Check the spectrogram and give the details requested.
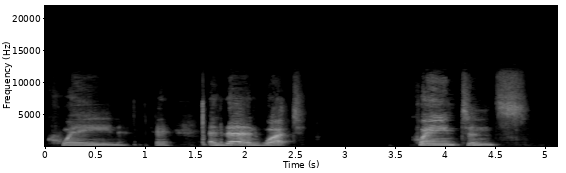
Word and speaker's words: acquaintance: okay and then what acquaintance and that a doesn't get much time it's not quaint ants acquaintance it's almost not even a it's a schwa acquaintance acquaintance then what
